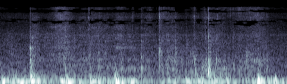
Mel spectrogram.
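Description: Cardboard hamper box being slid down over a tray of plastic cookie containers, with a string of irregular light knocks and taps as it is handled into place.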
